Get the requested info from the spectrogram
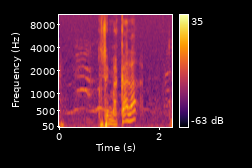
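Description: A short burst of speech, preceded by a faint high cry that rises and falls once in pitch.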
